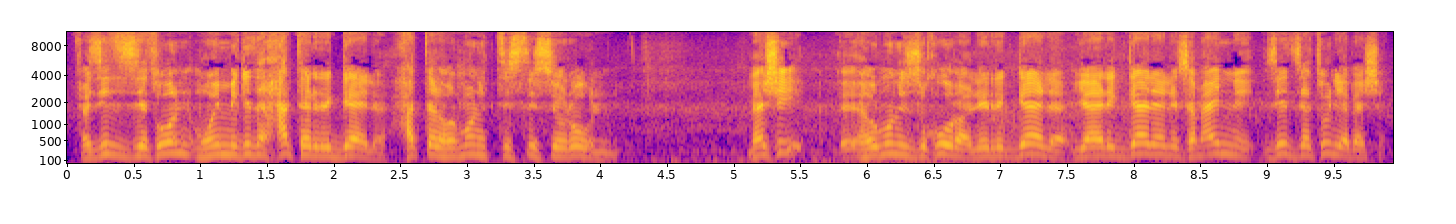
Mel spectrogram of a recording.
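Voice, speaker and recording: A man in his sixties with an Egyptian accent, hosting a casual livestream and preaching health advice in an energetic, urging way. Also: sits high, fast talker, a little hiss or hum. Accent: Egyptian Arabic. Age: 60s.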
